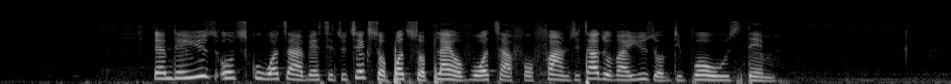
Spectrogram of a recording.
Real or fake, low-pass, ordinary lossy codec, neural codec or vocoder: real; none; none; none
